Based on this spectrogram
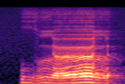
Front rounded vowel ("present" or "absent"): present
